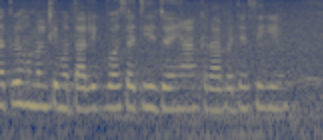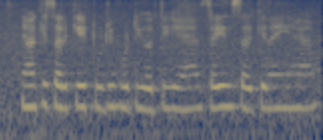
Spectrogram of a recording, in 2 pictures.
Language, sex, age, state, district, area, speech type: Urdu, female, 18-30, Bihar, Supaul, rural, spontaneous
